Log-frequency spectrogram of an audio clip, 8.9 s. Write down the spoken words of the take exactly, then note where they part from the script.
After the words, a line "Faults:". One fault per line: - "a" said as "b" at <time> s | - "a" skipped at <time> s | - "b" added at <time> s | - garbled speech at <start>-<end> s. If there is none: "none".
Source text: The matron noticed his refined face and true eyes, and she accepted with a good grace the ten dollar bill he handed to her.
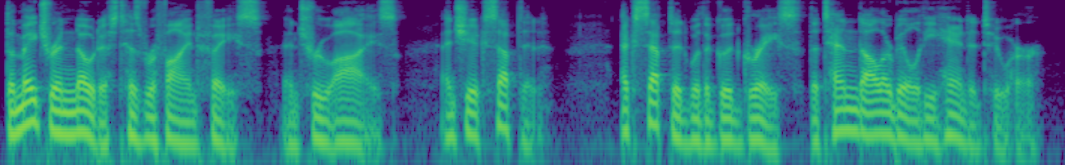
The matron noticed his refined face and true eyes, and she accepted accepted with a good grace the ten dollar bill he handed to her.
Faults:
- "accepted" added at 5.2 s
